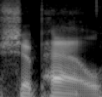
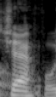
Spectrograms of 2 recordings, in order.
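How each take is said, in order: First: The name sounds like the comedian's surname. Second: The name sounds like the word 'chapel'. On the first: The speaker calls it wrong. "I initially said it as um, Chappelle" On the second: The speaker calls it right. "it's Chapel, ... more like, you know, the church"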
